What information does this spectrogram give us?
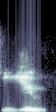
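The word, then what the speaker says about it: ewe: have to check the pronunciation this word is pronounced you pretty much you like you alright I'm not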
